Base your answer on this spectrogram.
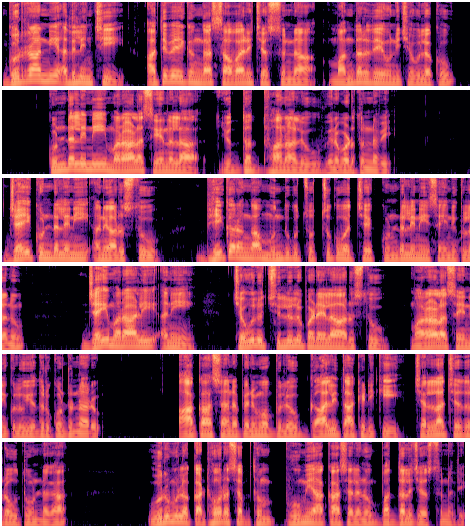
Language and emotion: Telugu, neutral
